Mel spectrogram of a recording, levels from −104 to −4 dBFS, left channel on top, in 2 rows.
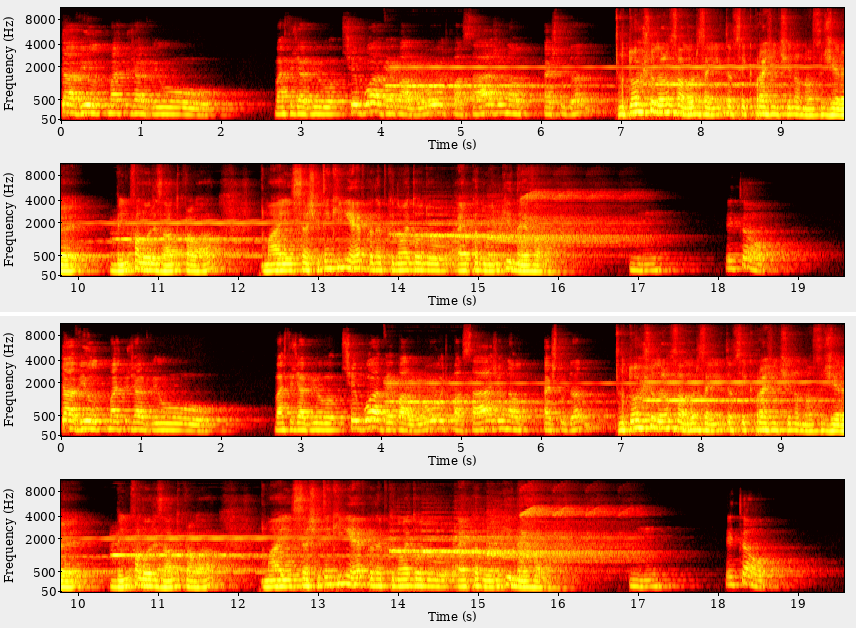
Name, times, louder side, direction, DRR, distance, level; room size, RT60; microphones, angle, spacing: voice 1, 0.0-1.9 2.7-6.6 12.5-12.8 16.9-17.3 18.1-18.5, right 1 dB, 35° right, 3 dB, 0.7 m, -30 dB
sound 1, 4.0-17.1, right 2 dB, 65° right, 1.4 m, -35 dB
voice 2, 6.9-10.0 10.4-16.0, left 1 dB, 15° left, 3 dB, 0.4 m, -27 dB
9.2 x 8.0 x 2.7 m, 1.4 s
head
